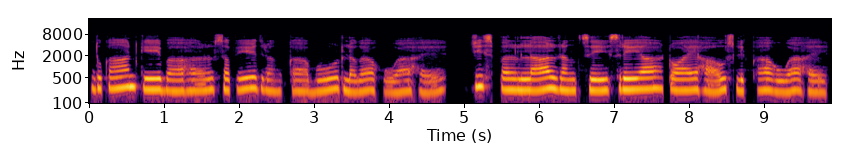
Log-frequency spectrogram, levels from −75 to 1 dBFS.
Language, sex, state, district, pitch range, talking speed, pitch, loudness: Hindi, female, Uttar Pradesh, Lucknow, 215-240 Hz, 125 wpm, 225 Hz, -17 LUFS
